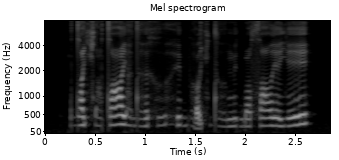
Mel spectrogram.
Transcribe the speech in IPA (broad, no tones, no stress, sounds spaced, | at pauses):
dˤ ø ç ɾ o̤ tˤ o j a̤ dʱ ə x ṳ h y bʱ ɔ̰ ç dʱ o̤ m y ɡ͡b u sˤ ɛ j e j e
